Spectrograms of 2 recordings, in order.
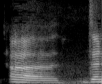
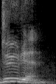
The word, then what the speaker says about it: Dunedin: No, Dunedin. The other one. I gotcha. Yep. Yeah. It's right there where Honeymoon Island is. It's right before. And I called it Duden.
